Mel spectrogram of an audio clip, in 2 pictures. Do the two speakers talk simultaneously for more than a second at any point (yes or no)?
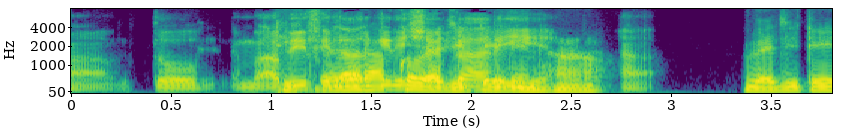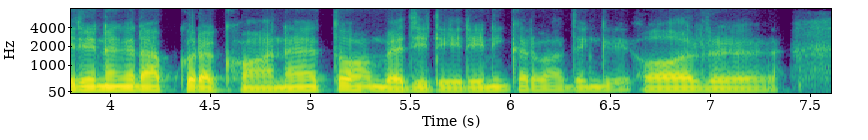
yes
